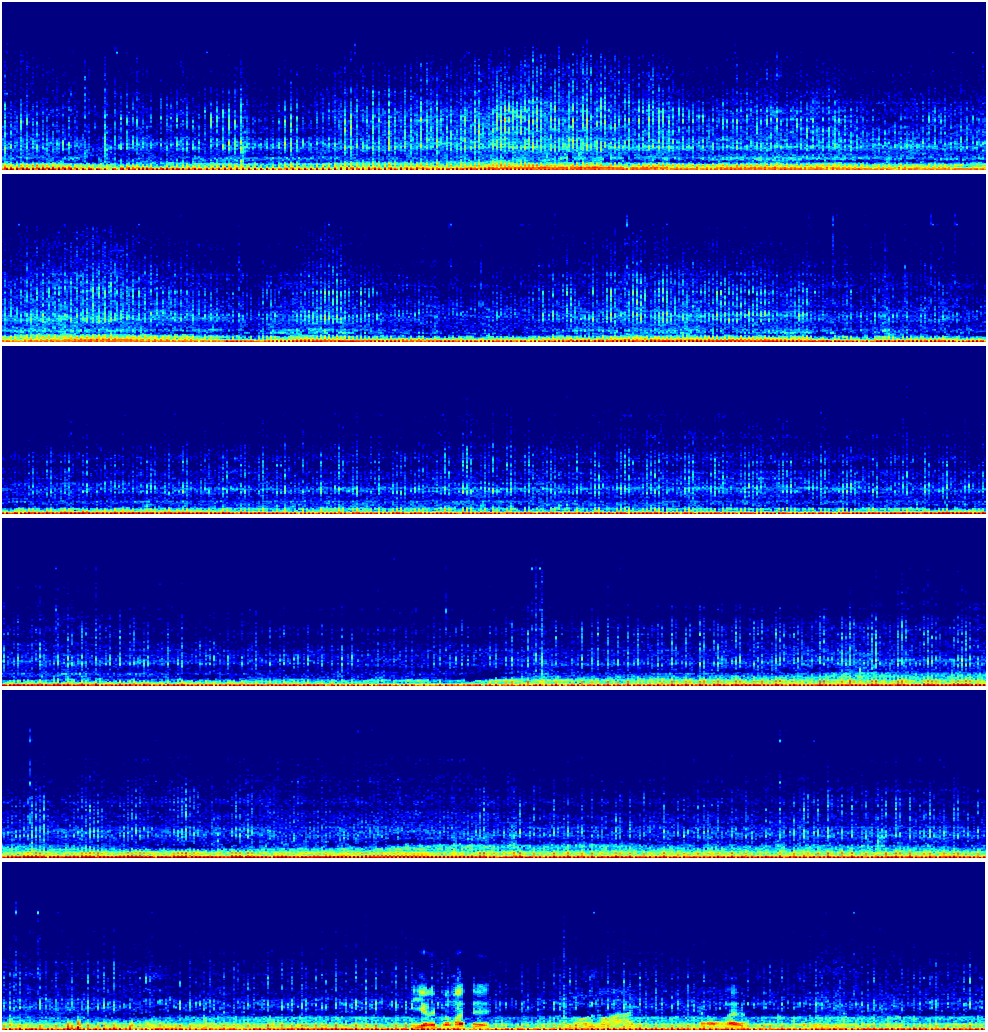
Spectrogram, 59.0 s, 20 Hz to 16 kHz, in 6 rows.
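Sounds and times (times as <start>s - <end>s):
small motorcycle engine running: 0.0s - 59.0s.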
